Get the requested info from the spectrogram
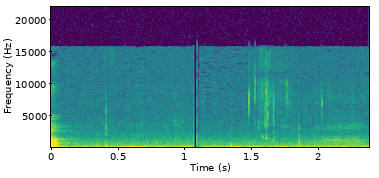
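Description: A pause between spoken sentences: low background hiss with a few faint small clicks and a faint steady hum.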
